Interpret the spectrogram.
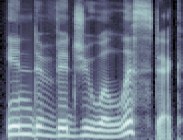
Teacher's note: Individualistic stresses the fourth syllable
